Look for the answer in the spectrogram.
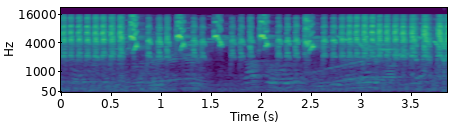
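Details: Competition-style white-rumped shama song packed with fill-in phrases that judges like. Dense, fast, harsh pulsed notes run steadily, broken by brief sharp high chirps.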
